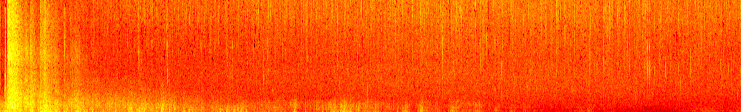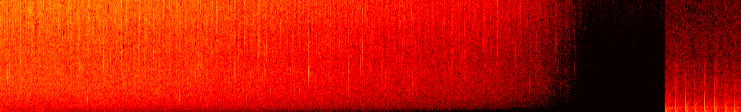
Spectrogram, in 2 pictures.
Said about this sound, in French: Quand vient l'orage. Enroule-toi, isole-toi de tout, roule en toi. Quand vient l'orage. Sinon la foudre vient sur toi.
